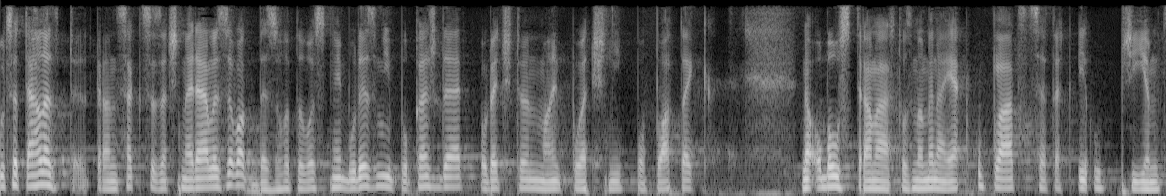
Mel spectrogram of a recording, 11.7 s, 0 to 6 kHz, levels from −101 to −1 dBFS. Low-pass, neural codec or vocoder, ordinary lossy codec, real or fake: 5.4 kHz; codec, 16 kHz, 1 kbps, X-Codec, HuBERT features, trained on balanced general audio; MP3, 48 kbps; fake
